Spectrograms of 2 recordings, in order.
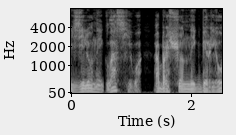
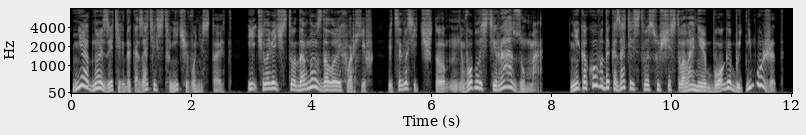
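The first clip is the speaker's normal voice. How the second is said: high-pitched, louder voice of a learned editor; Берлиоз; 9 semitones higher, 4 dB louder than usual. A narrator's reading. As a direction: argue it high and insistent. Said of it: "с сожалением ответил Берлиоз". (высокий голос образованного редактора)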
